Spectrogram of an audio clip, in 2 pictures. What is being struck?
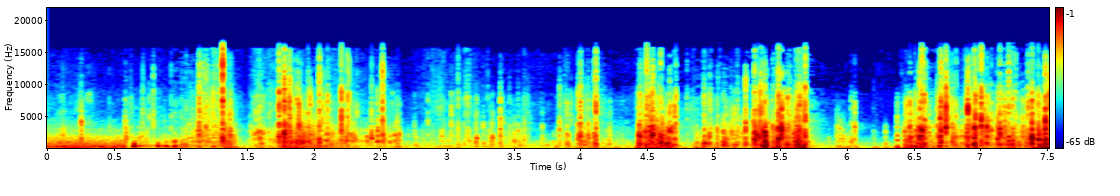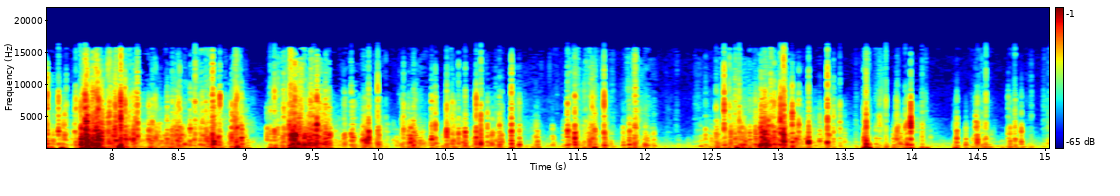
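Thin clear plastic bag.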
